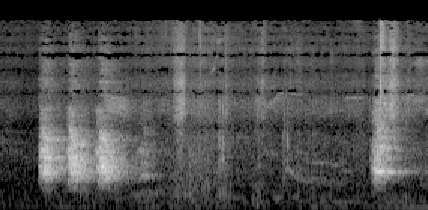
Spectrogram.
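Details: Barking between a Chihuahua and a dachshund: three rapid barks open, followed by softer muffled noises and a lull, then one final sharp bark.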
